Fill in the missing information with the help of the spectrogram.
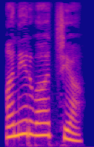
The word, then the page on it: ಅನಿರ್ವಾಚ್ಯ: anirvācya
